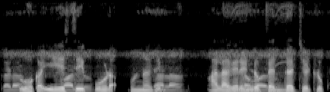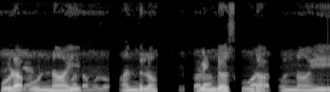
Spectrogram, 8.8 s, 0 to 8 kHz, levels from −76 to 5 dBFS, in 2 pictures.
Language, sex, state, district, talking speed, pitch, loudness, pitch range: Telugu, male, Andhra Pradesh, Sri Satya Sai, 95 wpm, 130 Hz, -19 LUFS, 125-140 Hz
